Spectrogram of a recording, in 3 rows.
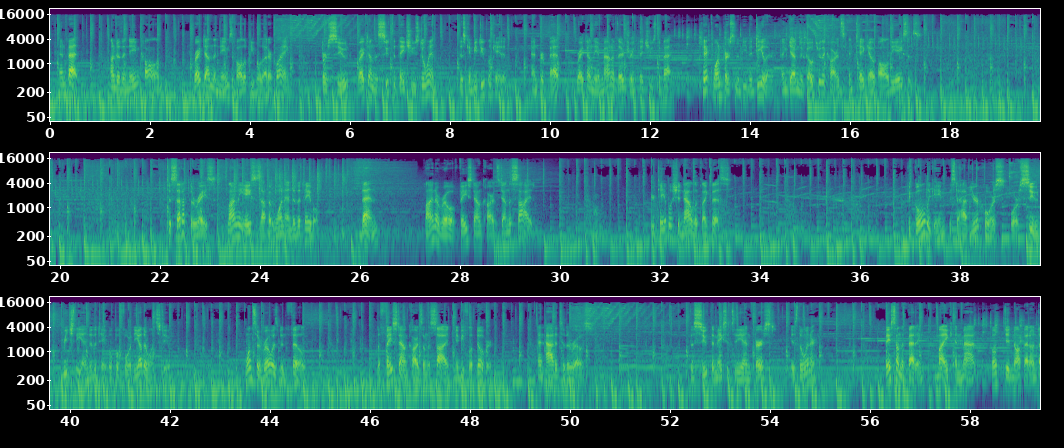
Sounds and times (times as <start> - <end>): Music: 0.0 - 59.4
Speech: 0.2 - 0.6, 1.2 - 4.8, 5.5 - 17.4, 22.2 - 25.2, 26.0 - 26.4, 27.3 - 29.6, 31.8 - 33.4, 37.0 - 42.1, 43.5 - 44.8, 46.2 - 48.5, 49.4 - 50.5, 52.4 - 55.0, 56.3 - 59.4.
